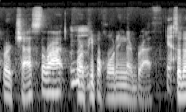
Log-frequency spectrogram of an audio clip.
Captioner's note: sighing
